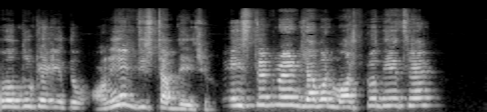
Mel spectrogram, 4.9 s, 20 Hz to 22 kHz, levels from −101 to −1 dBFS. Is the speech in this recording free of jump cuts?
no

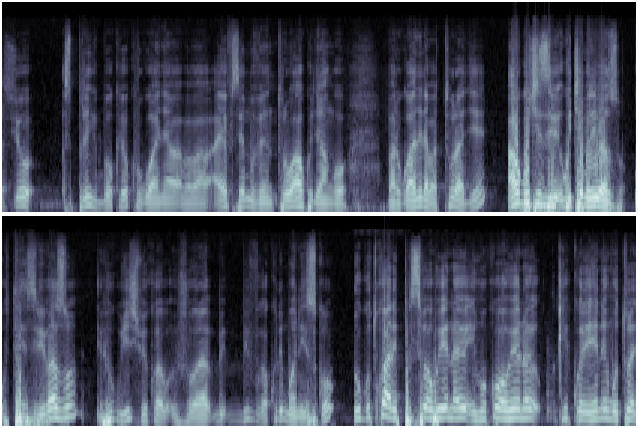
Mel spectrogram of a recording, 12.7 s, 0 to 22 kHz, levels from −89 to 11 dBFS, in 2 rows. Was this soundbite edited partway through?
yes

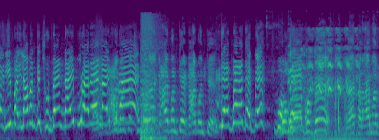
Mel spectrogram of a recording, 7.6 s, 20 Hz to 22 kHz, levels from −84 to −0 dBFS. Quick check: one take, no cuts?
yes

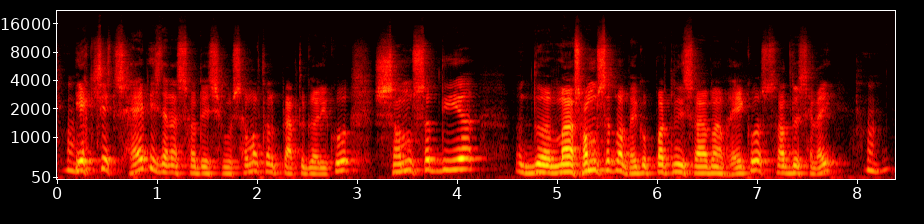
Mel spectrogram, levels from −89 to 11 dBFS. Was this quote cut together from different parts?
no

